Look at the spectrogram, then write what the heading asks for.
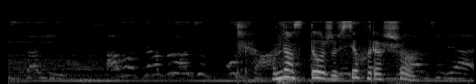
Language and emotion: Russian, positive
